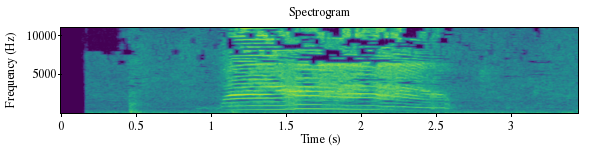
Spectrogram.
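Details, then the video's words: Bullfrog in Taizhou, Jiangsu Province, China, filmed April 8 after a chef spared it from cooking, giving a long, loud, wailing cry like a human baby saying "mum", harmonic and slightly rising then fading, after a short click. "Frog With Baby Crying Voice"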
